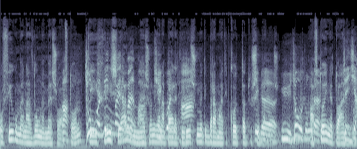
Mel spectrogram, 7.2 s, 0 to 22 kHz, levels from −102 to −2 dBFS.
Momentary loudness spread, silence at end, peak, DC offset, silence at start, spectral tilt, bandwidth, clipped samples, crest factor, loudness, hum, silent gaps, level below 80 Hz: 4 LU; 0 s; 0 dBFS; under 0.1%; 0 s; -6 dB/octave; 14 kHz; under 0.1%; 16 dB; -17 LUFS; none; none; -46 dBFS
